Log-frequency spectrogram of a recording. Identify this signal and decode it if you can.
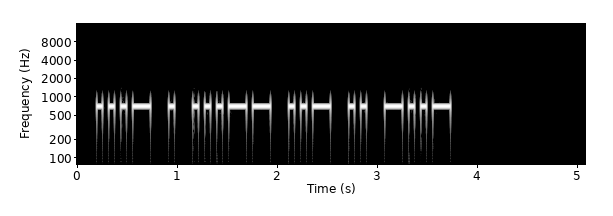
Morse code, heard as a keyed tone, about 20 wpm, 700 Hz. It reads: VE3UIX
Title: DXCC-100 Call Signs - 6 Characters - 20wpm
